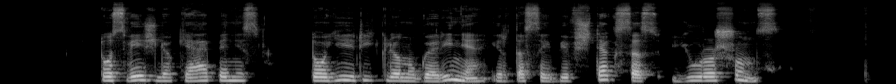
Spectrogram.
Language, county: Lithuanian, Šiauliai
